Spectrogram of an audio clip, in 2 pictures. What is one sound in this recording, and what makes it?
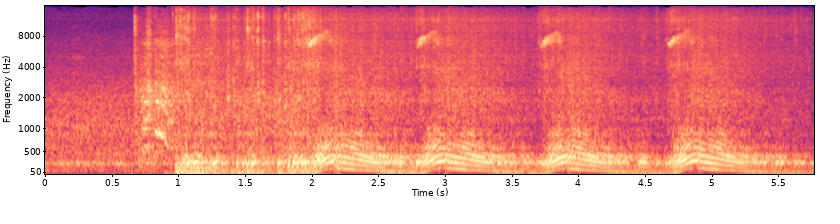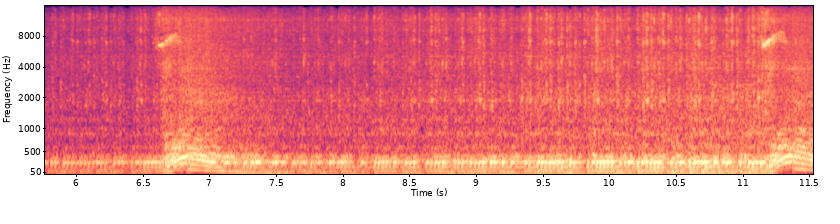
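A motorcycle engine revs up and down repeatedly, loud and close.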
